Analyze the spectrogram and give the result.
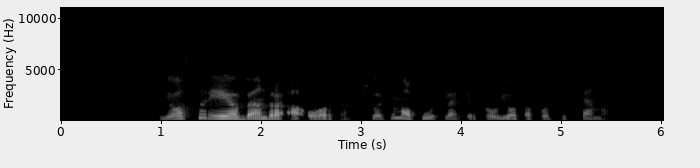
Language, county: Lithuanian, Kaunas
